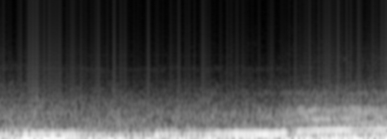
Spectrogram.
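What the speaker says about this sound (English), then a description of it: "Oh, those are not exciting gear shifts at all. Those are the least inspiring gear shifts I've felt this year" Nissan Rogue with an automatic transmission heard from inside while driving: a steady engine drone holds, dips through a soft gear change, then climbs in pitch as it picks up speed, with no talking.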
